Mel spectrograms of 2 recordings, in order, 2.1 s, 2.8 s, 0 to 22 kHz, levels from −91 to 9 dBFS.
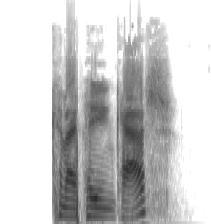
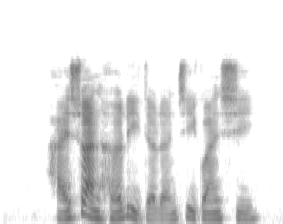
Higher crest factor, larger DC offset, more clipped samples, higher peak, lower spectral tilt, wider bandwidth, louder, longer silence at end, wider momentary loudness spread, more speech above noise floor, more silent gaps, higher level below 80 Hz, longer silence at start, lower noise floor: second, 16 dB vs 26 dB; neither; neither; first, 0 dBFS vs -14 dBFS; about the same, -4 dB/octave vs -3 dB/octave; first, 16 kHz vs 7.8 kHz; first, -14 LUFS vs -37 LUFS; first, 0.4 s vs 0.25 s; first, 16 LU vs 13 LU; about the same, 27 dB vs 24 dB; neither; first, -52 dBFS vs -74 dBFS; about the same, 0.5 s vs 0.5 s; second, -41 dBFS vs -62 dBFS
